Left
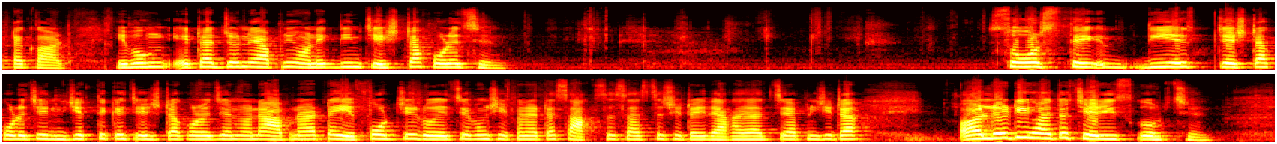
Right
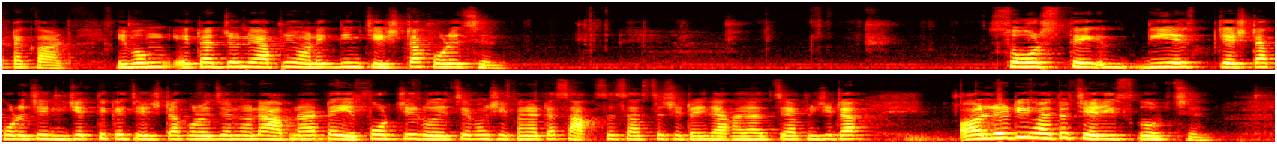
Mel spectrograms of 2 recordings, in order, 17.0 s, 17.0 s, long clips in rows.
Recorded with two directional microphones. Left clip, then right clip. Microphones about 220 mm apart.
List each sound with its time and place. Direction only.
0.0 s speech: 45° left (ahead or behind)
6.6 s speech: 45° left (ahead or behind)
